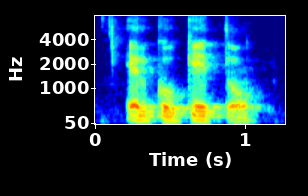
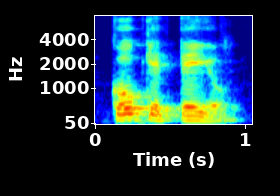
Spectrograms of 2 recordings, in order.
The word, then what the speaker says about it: coqueteo: El coqueto. No, coqueteo.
